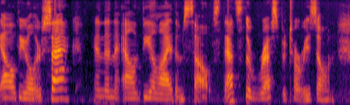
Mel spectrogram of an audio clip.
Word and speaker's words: alveoli: sac is called an alveoli that's how you pronounce it alveoli so again when we look at how the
